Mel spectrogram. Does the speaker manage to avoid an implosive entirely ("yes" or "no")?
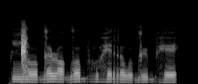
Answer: yes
